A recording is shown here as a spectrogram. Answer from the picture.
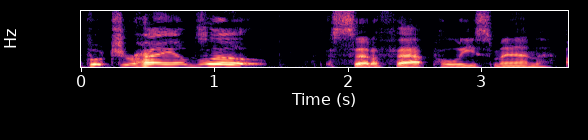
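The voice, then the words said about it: Put-on Texan accent. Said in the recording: “I'm going with the... Texan.”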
